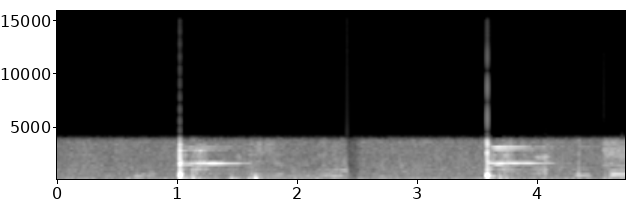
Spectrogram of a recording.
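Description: An axe thuds into a wooden target.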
